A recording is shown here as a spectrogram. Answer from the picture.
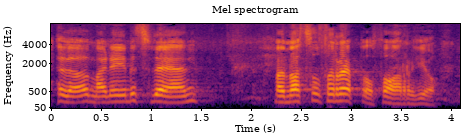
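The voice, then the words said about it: Put-on Swedish accent. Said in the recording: “she teaches you how to have a Swedish accent.”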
